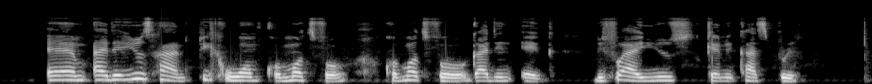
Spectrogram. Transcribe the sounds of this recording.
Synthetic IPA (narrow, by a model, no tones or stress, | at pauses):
ɛmaɪdejuzhãndpikwɔ̃mkʰɔmɔtfɔkʰɔmɔtfɔɡadĩnɛɡ | bifɔaɪjuzkɛmikʰaspɹe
